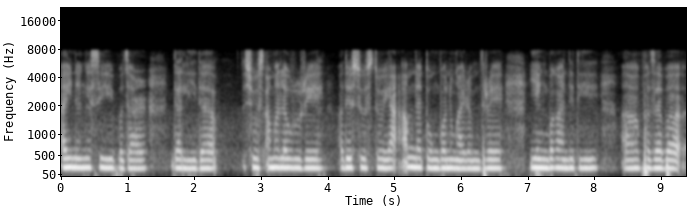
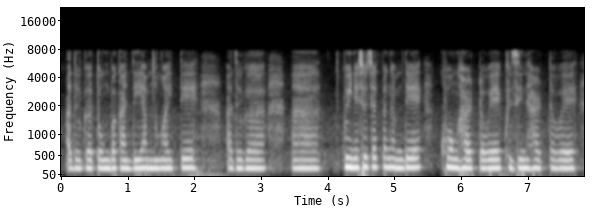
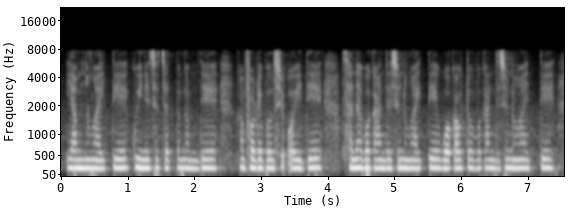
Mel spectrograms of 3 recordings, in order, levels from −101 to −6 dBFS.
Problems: background sounds at intervals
